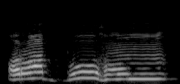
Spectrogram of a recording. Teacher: रा को पुर पढ़ेंगे, ग्रीन कलर पुर पढ़े जाने वाला हरफ। रब्बुहुम, हा अक्सा हलक से, हलक के सबसे नीचे वाले हिस्से से हुम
